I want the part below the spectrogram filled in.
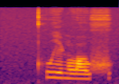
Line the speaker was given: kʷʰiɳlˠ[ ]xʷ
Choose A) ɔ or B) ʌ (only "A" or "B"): B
